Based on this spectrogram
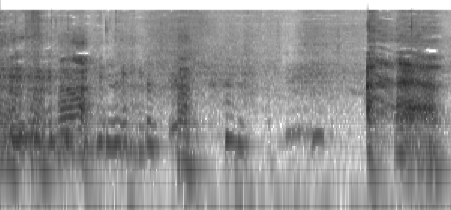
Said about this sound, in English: Sorry, I coughed.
